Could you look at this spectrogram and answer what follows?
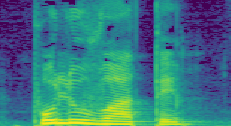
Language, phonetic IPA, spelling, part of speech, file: Ukrainian, [pɔlʲʊˈʋate], полювати, verb, Uk-полювати.ogg
- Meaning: 1. to hunt 2. to hunt: to hunt, to be after (to try to catch or acquire)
